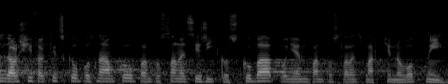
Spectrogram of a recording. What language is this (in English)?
Czech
